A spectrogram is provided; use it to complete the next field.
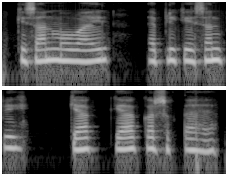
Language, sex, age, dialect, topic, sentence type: Hindi, male, 18-24, Hindustani Malvi Khadi Boli, agriculture, question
